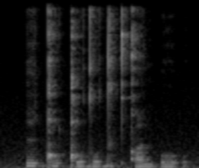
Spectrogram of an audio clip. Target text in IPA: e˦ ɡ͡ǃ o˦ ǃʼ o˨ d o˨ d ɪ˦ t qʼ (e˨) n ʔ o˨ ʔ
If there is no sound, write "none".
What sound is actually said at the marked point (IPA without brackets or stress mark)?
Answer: e˨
